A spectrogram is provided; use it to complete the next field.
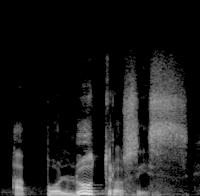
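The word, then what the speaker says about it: ἀπολύτρωσις: paul otros is bueno el acento viene en la aula pronuncie mal es apolo tro sis significa librar o librarse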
